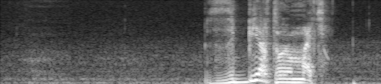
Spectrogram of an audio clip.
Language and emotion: Russian, angry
